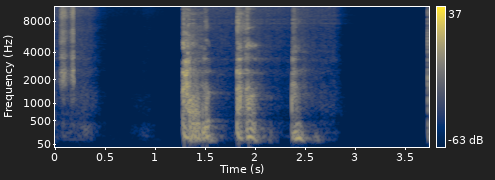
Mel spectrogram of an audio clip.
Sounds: Cough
